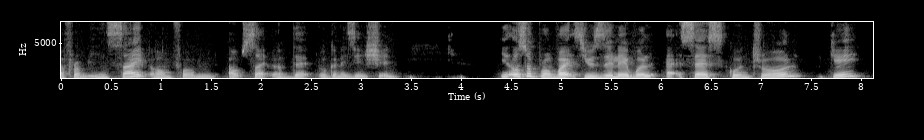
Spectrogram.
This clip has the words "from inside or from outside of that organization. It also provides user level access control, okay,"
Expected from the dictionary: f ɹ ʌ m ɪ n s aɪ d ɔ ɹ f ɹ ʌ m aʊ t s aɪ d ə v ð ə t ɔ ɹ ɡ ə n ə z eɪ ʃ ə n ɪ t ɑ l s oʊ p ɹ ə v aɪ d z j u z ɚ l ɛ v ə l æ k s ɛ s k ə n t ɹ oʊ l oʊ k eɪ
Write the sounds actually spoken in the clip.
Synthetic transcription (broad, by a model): f ɹ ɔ m ɪ n s aɪ d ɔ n f ɹ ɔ m aʊ t s aɪ d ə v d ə t ɔ ɡ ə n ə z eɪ ʃ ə n ɪ t ɑ l s oʊ p ɹ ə v aɪ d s j u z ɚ l ɛ v ə l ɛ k s ɛ s k ə n t ɹ oʊ l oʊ k eɪ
